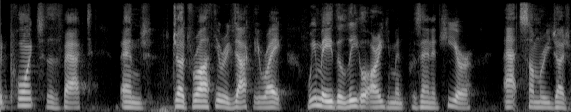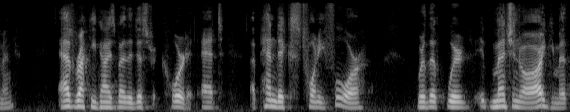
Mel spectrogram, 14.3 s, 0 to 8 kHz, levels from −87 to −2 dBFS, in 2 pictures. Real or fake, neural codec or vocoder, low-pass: fake; codec, 16 kHz, 1 kbps, X-Codec, HuBERT features, trained on LibriSpeech; 7.2 kHz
